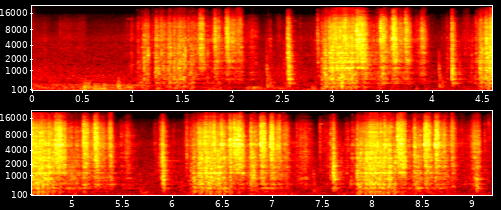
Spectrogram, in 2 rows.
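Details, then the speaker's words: 1948 Montgomery Ward Sea King 5 outboard made by Gale, about 75 years old, carburettor rebuilt, coils and points swapped: repeated pull-start cranking bursts, never fires; owner thinks it isn't getting enough fuel, float rising sluggishly. "Okay, for some reason it's not getting enough fuel."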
